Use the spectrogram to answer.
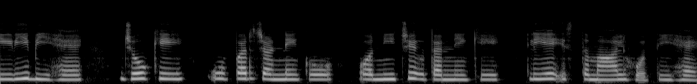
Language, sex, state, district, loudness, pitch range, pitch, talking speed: Hindi, female, Uttar Pradesh, Jalaun, -29 LUFS, 220-255 Hz, 235 Hz, 140 wpm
